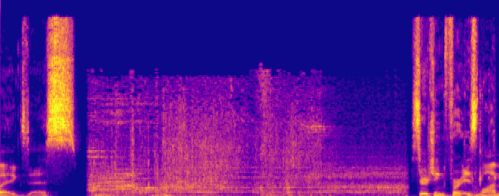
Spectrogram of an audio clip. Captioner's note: screams and supernatural blast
